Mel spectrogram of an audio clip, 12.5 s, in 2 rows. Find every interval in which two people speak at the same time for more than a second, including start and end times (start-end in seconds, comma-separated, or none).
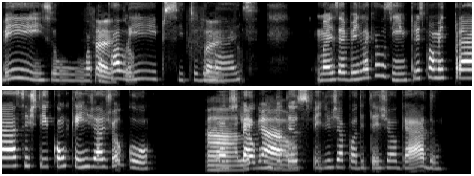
9.1-10.3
